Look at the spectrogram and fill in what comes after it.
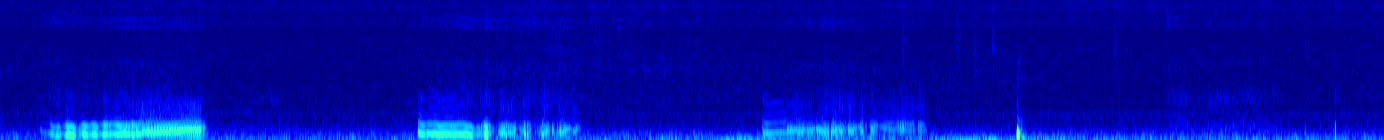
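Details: Sleeping cat Jiji, kneading as it snores: three rough, slightly quavering snore breaths in the first nine seconds, then quieter breathing and a single sharp tap.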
